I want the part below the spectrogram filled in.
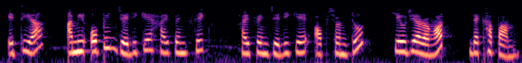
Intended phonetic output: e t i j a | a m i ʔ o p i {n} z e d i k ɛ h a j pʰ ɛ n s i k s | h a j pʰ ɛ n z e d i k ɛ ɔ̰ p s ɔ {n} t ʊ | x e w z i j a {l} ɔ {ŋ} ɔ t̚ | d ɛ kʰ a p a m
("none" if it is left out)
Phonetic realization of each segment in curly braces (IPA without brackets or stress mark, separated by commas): n, n, ɹ, ŋ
